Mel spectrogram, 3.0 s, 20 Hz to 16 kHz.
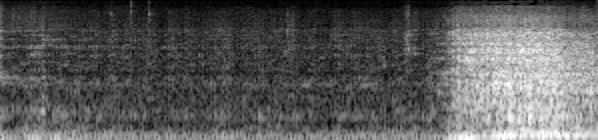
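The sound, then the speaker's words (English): A car engine idles with a low rumble in a garage, then revs up sharply and loudly near the end, its pitch climbing as the roar fills the garage. “Just gonna sit in the garage and rev the engine like I'm 8.”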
